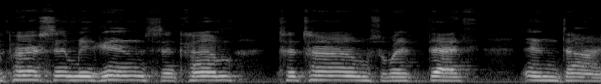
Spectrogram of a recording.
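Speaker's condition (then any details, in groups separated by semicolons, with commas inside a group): Traumatic brain injury; speech impairment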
